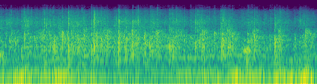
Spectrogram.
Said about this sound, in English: Can you give Becca a round of applause?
